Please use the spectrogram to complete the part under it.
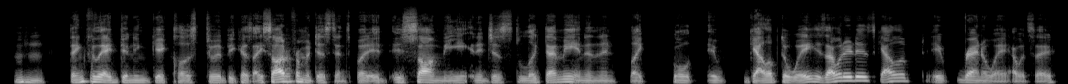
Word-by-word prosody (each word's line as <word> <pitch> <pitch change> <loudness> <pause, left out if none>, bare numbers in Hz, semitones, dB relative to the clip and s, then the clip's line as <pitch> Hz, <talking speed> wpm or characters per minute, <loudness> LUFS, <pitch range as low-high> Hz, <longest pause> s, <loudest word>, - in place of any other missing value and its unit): Mhm. 105 -7 -3 0.2
Thankfully, 120 +2 +4
I 90 - +6
didn't 95 -1 -2
get - - 0
close 80 -1 -3
to 90 - -4
it 95 - -1
because - - -2
I - - +1
saw 130 - +7
it 125 - -2
from 130 -6 +2
a - - 0
distance, 80 -3 -3
but 85 -2 -2
it 80 +1 -2
it 105 -2 -2
saw 105 +2 +5
me 90 +1 -4
and 90 - -6
it 90 - -4
just 85 -1 -4
looked 90 +2 -3
at 100 +1 +5
me 125 +1 +2
and 90 - -2
then 85 -1 -4
it, 85 -2 -6
like, - - -3 0.3
bo 90 -2 -2
it 95 -3 -5 0.2
galloped 100 +3 +2
away. 85 +5 +2
Is 120 -4 -1
that 110 - +6
what 165 - +3
it 175 +1 +5
is? 175 -1 +4
Galloped? 150 +1 -1 0.2
It 95 0 -3
ran 100 -3 +2
away, 70 -4 -4
I - - -5
would - - -5
say. - - -4
95 Hz, 260 wpm, -24 LUFS, 85-110 Hz, 0.3 s, saw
